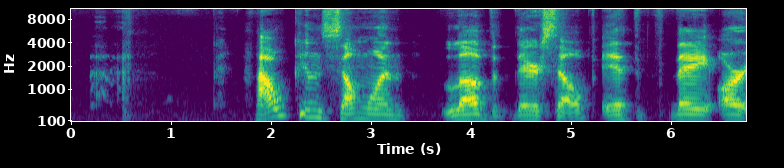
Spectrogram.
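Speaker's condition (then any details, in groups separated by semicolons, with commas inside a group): Traumatic brain injury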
